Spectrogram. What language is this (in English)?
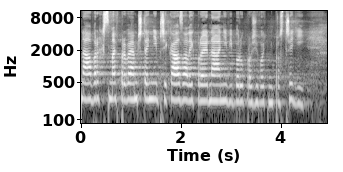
Czech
